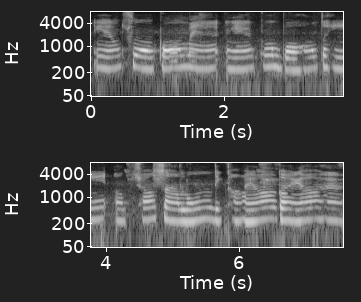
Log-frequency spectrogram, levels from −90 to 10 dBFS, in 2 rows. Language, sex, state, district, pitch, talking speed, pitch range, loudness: Hindi, female, Rajasthan, Bikaner, 255 Hz, 95 wpm, 245-270 Hz, -17 LUFS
